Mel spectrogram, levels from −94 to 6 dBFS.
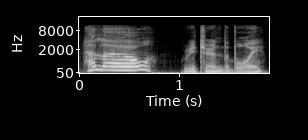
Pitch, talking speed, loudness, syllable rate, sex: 160 Hz, 125 wpm, -16 LUFS, 4.7 syllables/s, male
